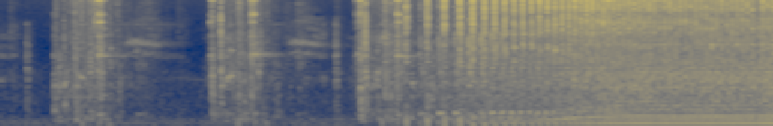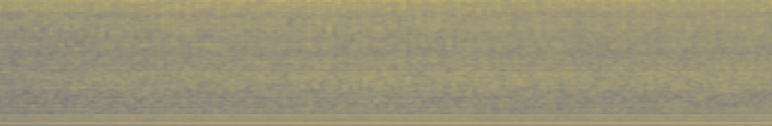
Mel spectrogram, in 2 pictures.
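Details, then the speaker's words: Stolen-and-recovered John Deere pull-start mower, cold: three short bursts of pull-cord cranking, then it catches and settles into a steady, even run; took four pulls, owner suspects flooding from pressing the primer bulb too many times; hard starting. "now it did take four pulls but eventually it started so what i think happened was that since i pressed the bulb so many times i basically flooded the engine and it took a few pulls to clear it"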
